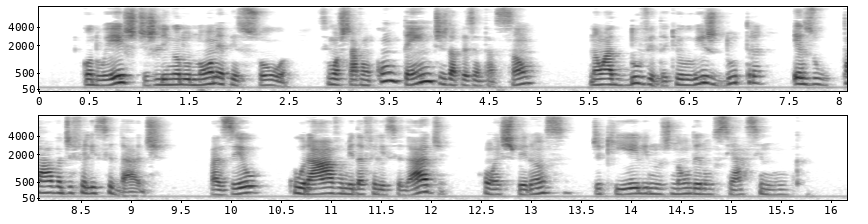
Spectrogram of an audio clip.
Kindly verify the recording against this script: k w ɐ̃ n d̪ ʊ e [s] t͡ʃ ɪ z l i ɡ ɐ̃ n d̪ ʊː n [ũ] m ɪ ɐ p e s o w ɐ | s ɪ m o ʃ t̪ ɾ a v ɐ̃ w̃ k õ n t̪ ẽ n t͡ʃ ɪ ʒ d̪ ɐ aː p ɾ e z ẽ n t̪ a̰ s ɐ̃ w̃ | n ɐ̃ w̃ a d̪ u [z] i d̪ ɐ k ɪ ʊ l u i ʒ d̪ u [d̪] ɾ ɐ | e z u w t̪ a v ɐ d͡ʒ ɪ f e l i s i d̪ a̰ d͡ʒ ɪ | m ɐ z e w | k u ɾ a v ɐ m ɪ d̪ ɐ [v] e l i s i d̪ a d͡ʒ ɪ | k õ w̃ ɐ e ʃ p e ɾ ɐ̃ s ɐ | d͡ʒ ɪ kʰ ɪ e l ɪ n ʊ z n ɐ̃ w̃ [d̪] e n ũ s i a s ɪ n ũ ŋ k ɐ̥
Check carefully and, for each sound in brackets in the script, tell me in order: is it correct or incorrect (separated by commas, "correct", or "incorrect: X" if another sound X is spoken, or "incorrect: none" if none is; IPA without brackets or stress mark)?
incorrect: ʃ, incorrect: õ, incorrect: v, incorrect: t̪, incorrect: f, correct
